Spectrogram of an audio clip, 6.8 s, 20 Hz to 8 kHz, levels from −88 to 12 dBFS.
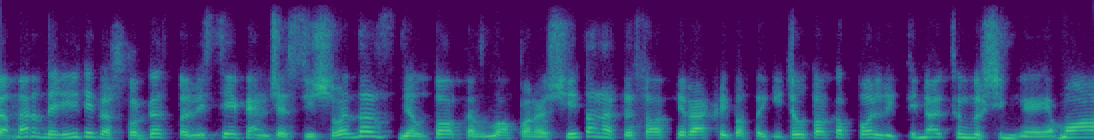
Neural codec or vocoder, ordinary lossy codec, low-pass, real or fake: codec, 16 kHz, 1 kbps, FunCodec, trained on LibriTTS, 50 frames a second; Opus, 32 kbps; 7.2 kHz; fake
